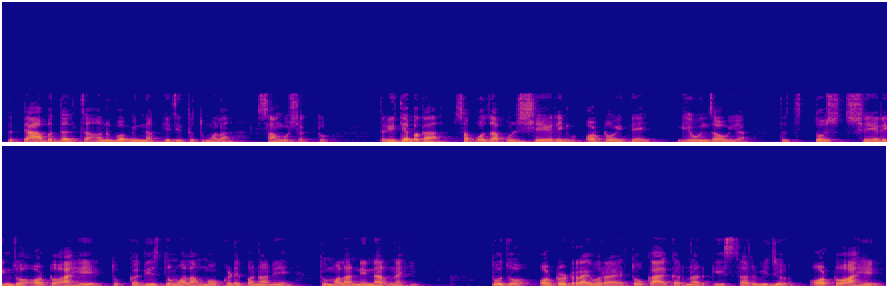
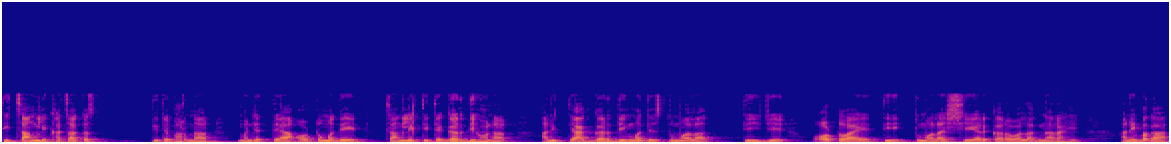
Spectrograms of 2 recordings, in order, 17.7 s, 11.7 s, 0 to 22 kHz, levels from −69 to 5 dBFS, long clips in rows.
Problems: background sounds at intervals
